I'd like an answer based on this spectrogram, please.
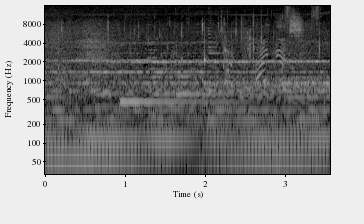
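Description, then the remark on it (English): Water drips and dribbles in a few soft, scattered drops as an 11-year-old boy slowly lifts a large round rock from a rock pool with both hands, with a brief trickle near the end, set against a steady low droning background. “He reaches down into the water and with both hands slowly lifts a large round rock from the pool.”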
